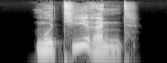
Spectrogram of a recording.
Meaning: present participle of mutieren
- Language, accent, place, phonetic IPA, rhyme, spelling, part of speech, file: German, Germany, Berlin, [muˈtiːʁənt], -iːʁənt, mutierend, verb, De-mutierend.ogg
